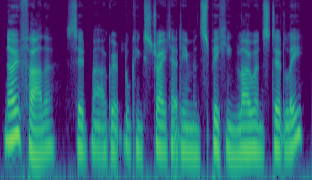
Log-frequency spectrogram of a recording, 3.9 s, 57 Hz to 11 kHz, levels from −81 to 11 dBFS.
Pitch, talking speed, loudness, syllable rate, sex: 150 Hz, 200 wpm, -21 LUFS, 5.6 syllables/s, female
